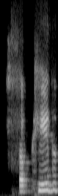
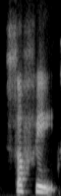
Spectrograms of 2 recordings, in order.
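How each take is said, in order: First: The middle consonant is an aspirated p, lips closed. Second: The middle consonant is an f, lips apart. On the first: The speaker calls it wrong. "सफेद तो नहीं कहोगे ना" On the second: The speaker calls it right. "नुक्ता लगाने के बाद इसको उच्चारित करोगे सफेद"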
